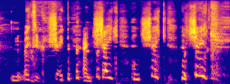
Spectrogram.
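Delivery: silly, high, slow, drawn-out singsong.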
